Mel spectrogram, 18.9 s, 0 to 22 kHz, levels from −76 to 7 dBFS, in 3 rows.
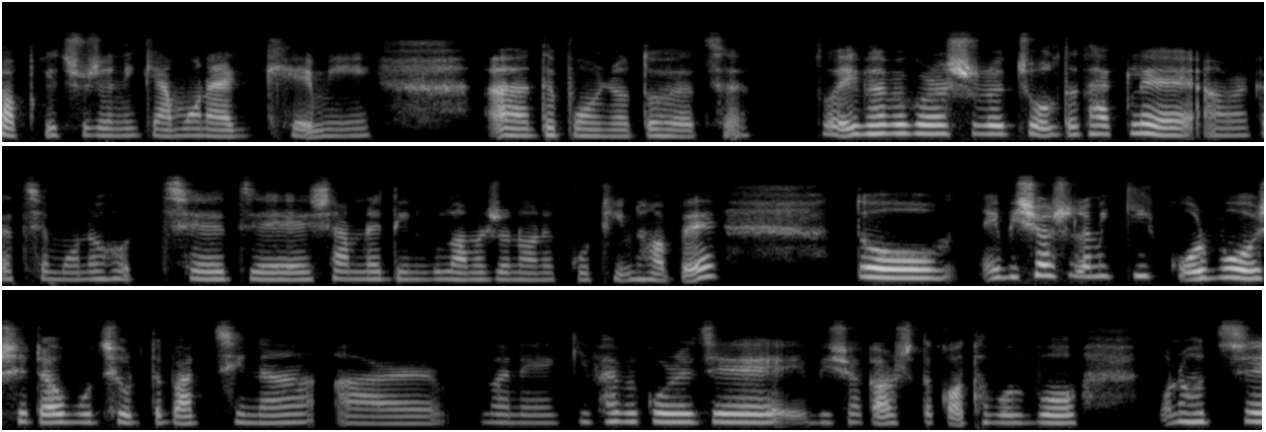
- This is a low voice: No, high, 215 Hz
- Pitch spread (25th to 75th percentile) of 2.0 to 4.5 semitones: Yes, average, 3.4 semitones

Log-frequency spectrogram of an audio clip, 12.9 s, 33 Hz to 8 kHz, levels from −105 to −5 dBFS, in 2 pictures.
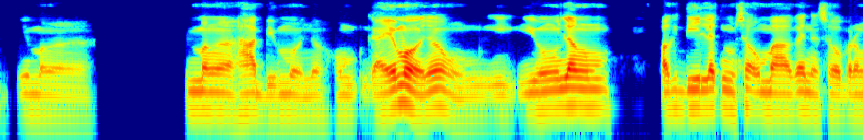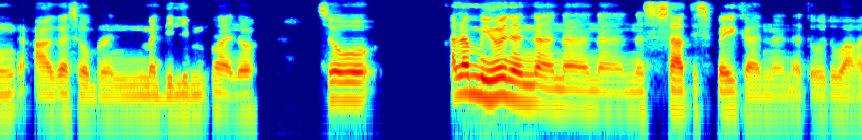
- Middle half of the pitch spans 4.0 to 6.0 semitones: No, average, 3.5 semitones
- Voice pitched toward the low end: Yes, low, 105 Hz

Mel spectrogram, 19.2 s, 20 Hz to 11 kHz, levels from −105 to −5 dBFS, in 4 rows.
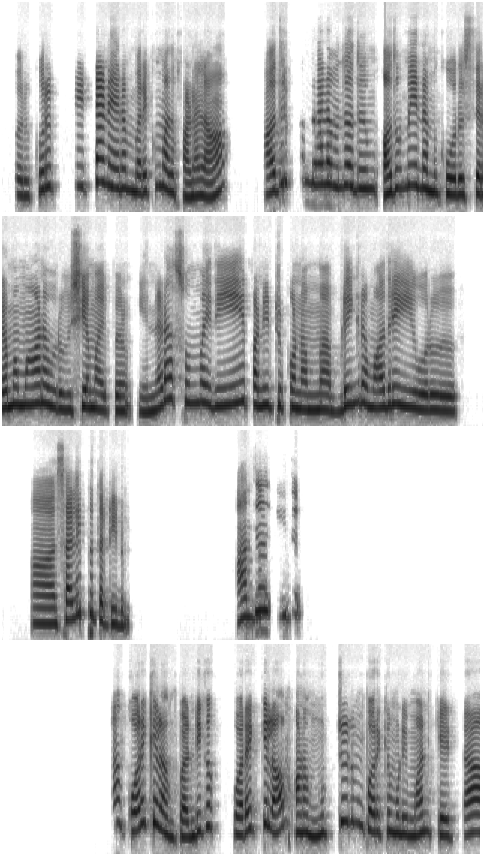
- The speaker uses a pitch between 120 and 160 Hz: No, very high, 255 Hz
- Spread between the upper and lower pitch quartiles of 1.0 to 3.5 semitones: No, average, 4.6 semitones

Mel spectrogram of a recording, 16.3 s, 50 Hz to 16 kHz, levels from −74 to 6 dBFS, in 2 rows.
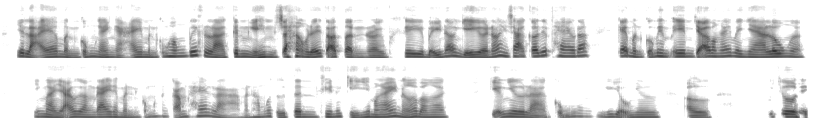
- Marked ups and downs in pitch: No, average, 4.7 semitones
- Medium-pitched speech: Yes, medium, 160 Hz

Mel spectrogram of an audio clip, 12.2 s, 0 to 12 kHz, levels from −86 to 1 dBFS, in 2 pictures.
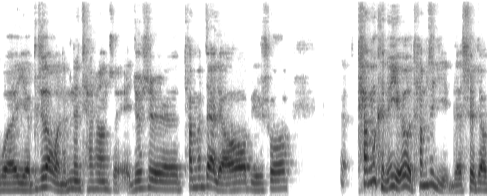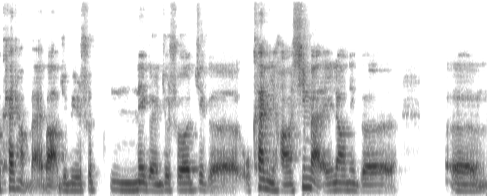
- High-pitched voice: No, low, 130 Hz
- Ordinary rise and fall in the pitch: No, wide, 6.1 semitones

